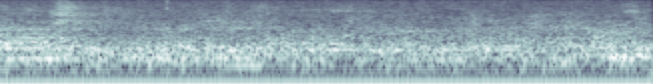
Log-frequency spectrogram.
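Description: Near silence: room tone, with a few faint clicks from typing on a keyboard.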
